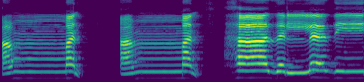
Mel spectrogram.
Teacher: नून साकिन के बाद हरूफे हल्की के 6 हरूफों में से हा आ रहा है तो नून साकिन में इजहार होगा, यानी इक्फा गुना कुछ भी नहीं होगा, इजहार हलकी का कायदा होगा।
